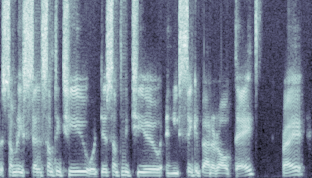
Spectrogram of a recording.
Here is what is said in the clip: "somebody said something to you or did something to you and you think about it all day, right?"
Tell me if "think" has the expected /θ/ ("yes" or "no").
yes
